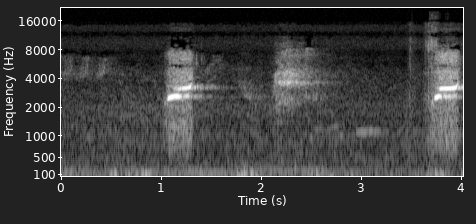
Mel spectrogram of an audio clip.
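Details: Ring-necked parakeet kept at home as a talking bird makes three short raspy, whistled syllables spaced about a second apart over a steady low hum.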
